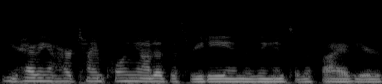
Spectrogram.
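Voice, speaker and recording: Words come fairly quickly in a quiet voice. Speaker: tarot reader. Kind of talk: tarot reading. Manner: quiet, hushed; repetitive, halting.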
